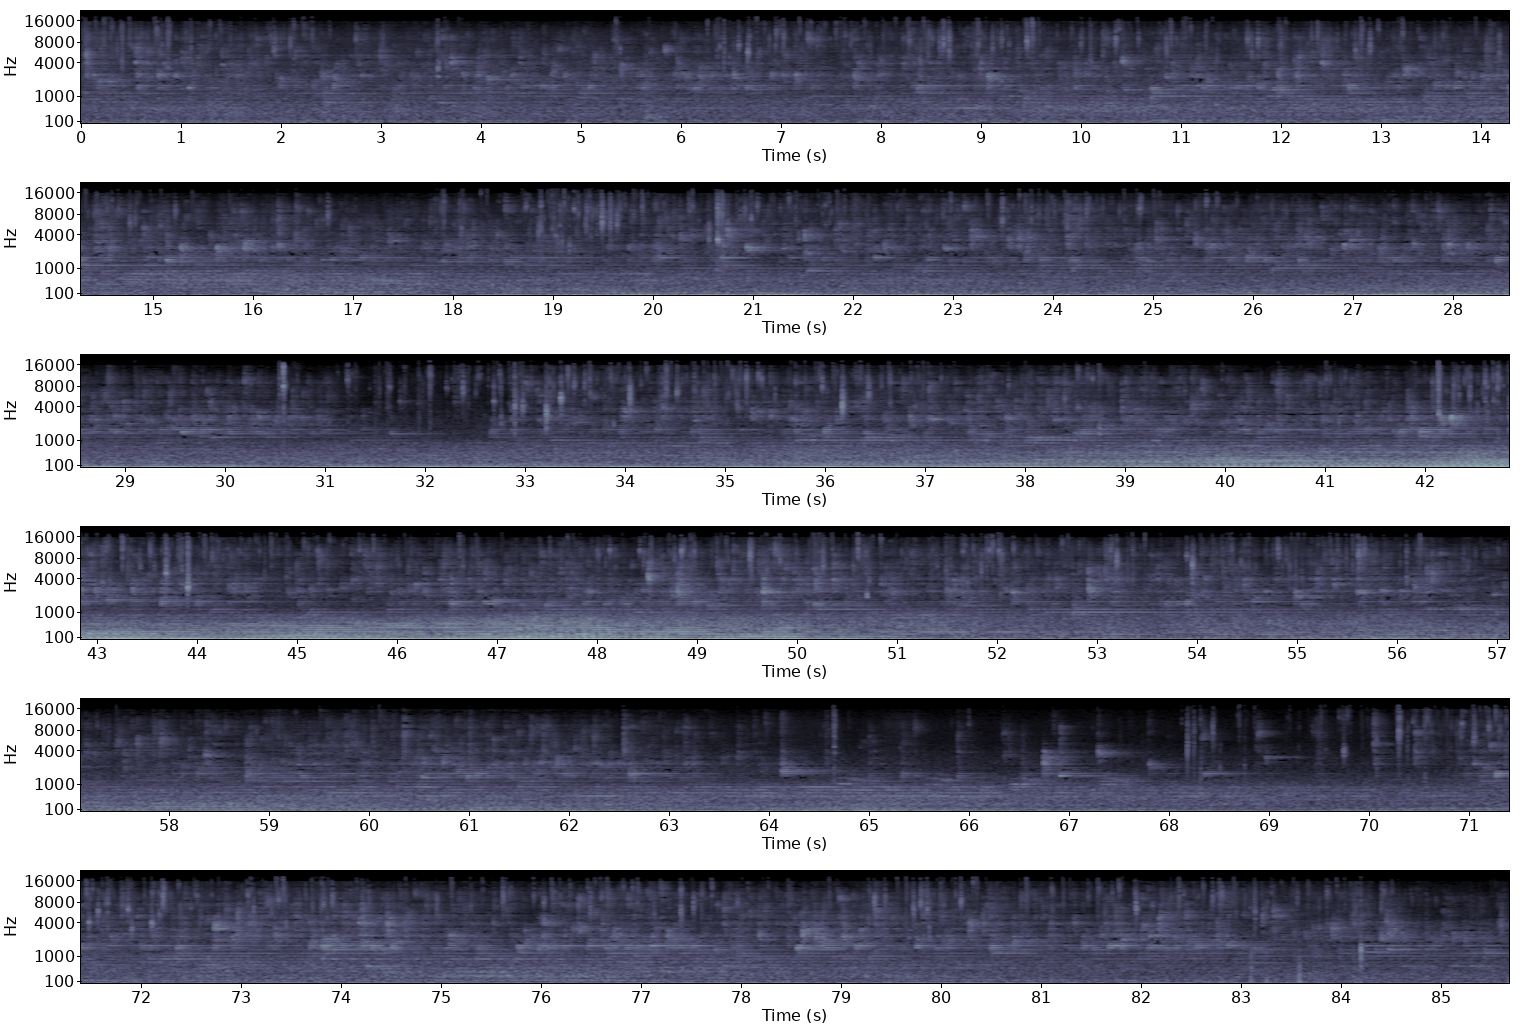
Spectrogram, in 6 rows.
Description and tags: Suikinkutsu at Eikan-do Zenrin-ji
Suikinkutsu (Japanese sound/water-based garden ornament) at Eikan-dō Zenrin-ji, Kyoto, Japan. Recorded January 2014.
